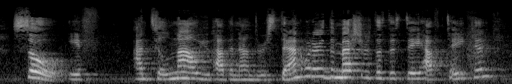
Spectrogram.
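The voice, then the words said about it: Foreign, non-native English accent. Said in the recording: “it's fairly clear from your name and your accent, if you don't mind me saying, that you're not from these lands”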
